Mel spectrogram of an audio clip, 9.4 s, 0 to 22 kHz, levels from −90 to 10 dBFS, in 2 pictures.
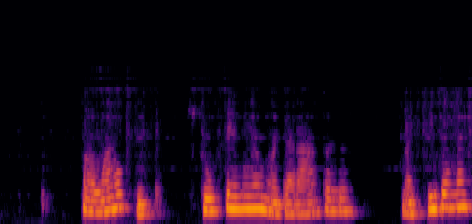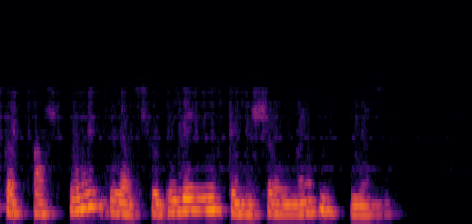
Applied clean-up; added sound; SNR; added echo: neural mask model DeepFilterNet 3.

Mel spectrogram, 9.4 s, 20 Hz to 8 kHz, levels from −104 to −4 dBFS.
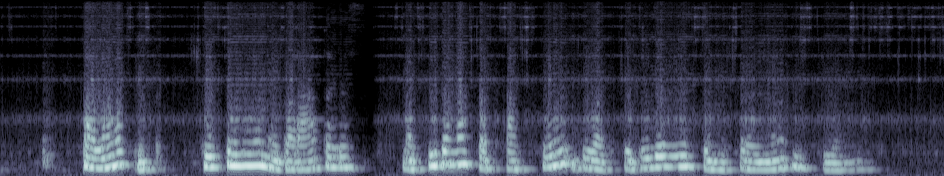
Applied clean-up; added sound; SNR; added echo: neural separator model SepFormer DNS4.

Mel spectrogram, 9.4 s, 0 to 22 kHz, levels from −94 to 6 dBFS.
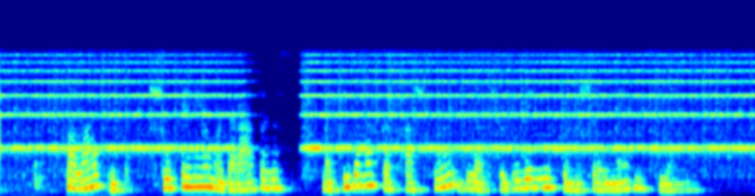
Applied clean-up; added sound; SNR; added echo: none; Bowed string instrument; 5 dB; reverberation time 0.3 s.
